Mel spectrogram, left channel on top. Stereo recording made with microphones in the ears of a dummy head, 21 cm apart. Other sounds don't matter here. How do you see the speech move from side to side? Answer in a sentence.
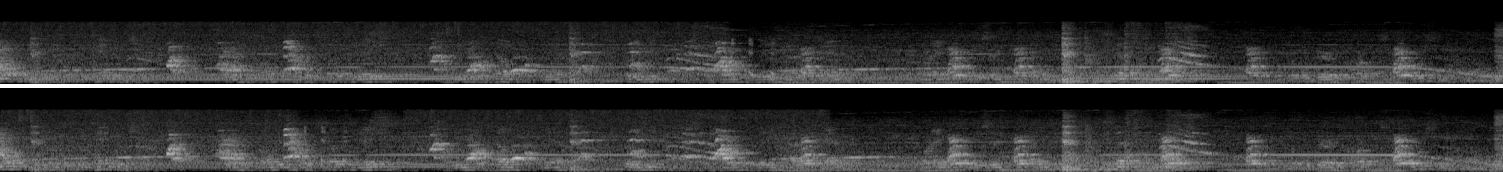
In this clip you hear the speech stay in one place.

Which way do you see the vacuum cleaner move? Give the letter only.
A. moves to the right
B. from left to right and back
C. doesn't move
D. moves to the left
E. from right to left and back
A.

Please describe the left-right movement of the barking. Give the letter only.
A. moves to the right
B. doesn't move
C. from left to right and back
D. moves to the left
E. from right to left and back
B.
